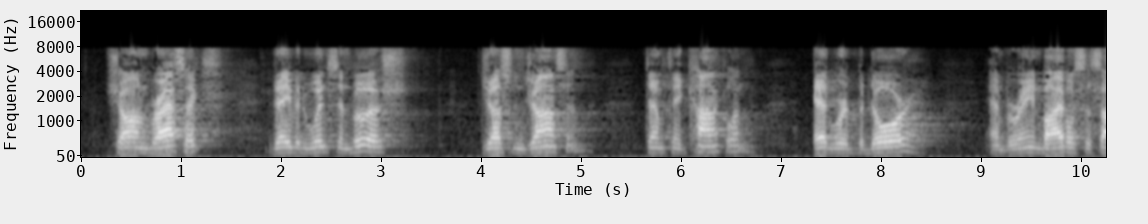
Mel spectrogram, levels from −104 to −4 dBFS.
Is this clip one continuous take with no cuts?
yes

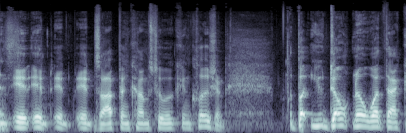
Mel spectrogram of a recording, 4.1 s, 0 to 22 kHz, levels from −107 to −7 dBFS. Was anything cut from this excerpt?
yes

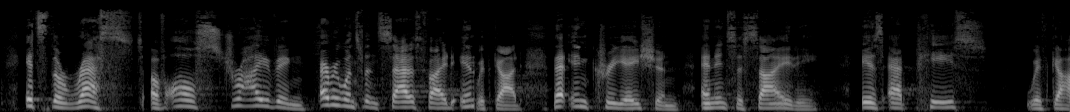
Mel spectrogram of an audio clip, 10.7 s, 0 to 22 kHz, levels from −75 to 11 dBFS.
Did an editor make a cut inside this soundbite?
yes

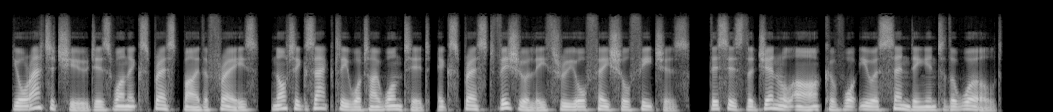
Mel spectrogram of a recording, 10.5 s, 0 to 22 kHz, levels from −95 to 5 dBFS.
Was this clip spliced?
yes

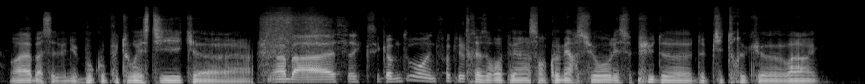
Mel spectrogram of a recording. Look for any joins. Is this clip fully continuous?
no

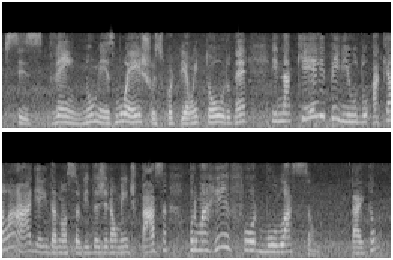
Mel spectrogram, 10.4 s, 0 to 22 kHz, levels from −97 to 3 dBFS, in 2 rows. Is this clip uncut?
no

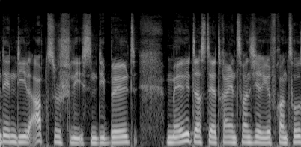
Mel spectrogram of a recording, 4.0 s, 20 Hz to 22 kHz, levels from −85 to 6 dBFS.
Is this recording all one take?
yes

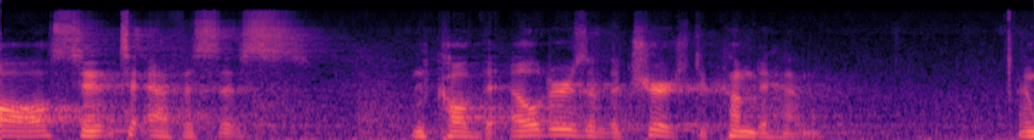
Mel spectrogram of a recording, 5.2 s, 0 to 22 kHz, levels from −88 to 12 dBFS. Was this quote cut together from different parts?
no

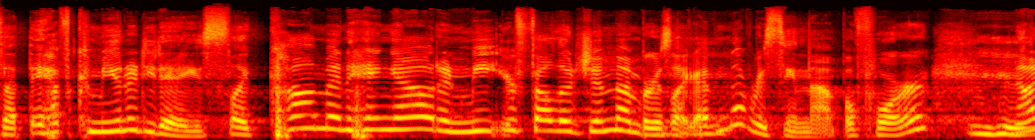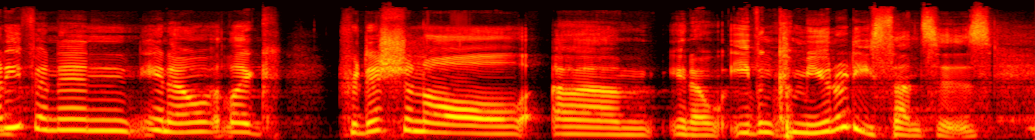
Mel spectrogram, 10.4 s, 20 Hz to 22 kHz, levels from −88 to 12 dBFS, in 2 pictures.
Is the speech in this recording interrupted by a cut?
no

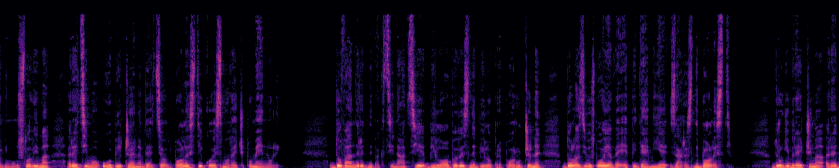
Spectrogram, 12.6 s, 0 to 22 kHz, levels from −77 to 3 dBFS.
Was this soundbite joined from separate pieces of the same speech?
yes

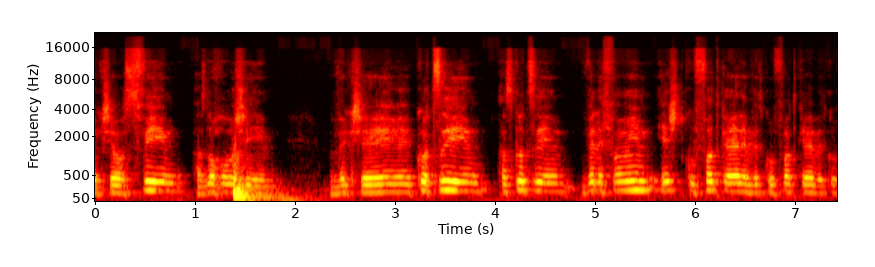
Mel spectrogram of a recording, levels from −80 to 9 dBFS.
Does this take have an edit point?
yes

